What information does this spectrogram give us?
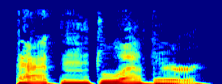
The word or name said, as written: patent leather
